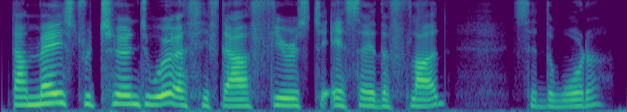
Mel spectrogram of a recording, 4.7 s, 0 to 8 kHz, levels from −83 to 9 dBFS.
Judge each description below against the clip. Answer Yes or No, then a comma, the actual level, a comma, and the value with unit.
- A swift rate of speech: No, average, 190 wpm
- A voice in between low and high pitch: No, high, 195 Hz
